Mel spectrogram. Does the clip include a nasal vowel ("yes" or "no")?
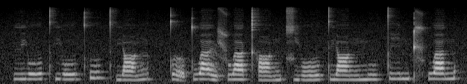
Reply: no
